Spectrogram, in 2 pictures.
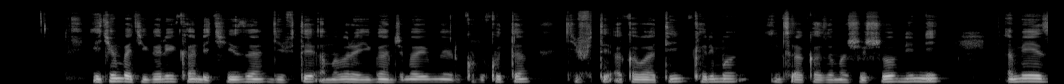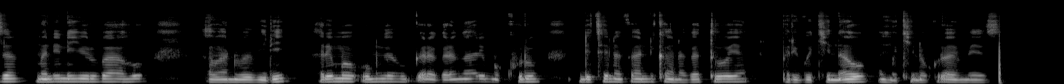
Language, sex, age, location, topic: Kinyarwanda, male, 25-35, Kigali, health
